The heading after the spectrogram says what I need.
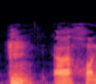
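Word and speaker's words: honne: And there are two terms that you use, and you're going to have to correct my pronunciation. Tateme? Tatemai. Tatemai and hone?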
